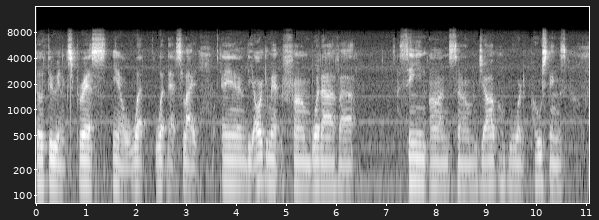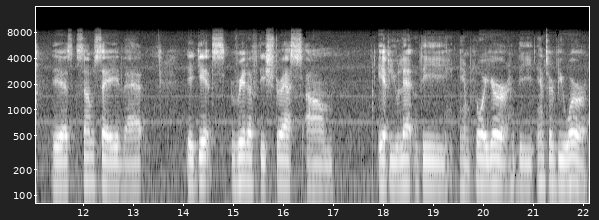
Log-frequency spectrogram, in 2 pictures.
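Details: Man who identifies himself as a person who stutters; stuttering.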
